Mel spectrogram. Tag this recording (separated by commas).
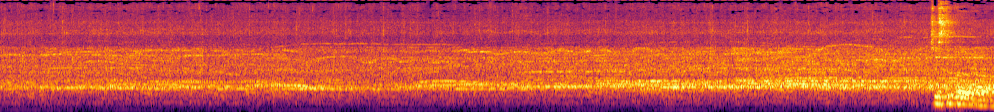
Male speech, Speech, Narration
